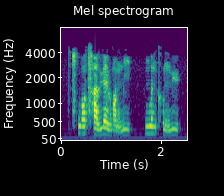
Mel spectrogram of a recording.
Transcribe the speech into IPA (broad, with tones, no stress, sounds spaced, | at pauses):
t͡sʰ w ɔ˦ t͡sʰ ä˨ l ɥ ɛ˥˨ ɻ w ɑ̰˨˩ ŋ m i˥˨ | n̪ w ə˦ n kʰ ʊ̰˨˩ ŋ m y˥˨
